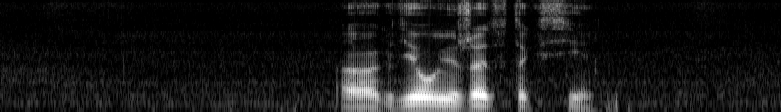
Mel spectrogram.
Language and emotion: Russian, neutral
